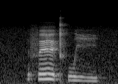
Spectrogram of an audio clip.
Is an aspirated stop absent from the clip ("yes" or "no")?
no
